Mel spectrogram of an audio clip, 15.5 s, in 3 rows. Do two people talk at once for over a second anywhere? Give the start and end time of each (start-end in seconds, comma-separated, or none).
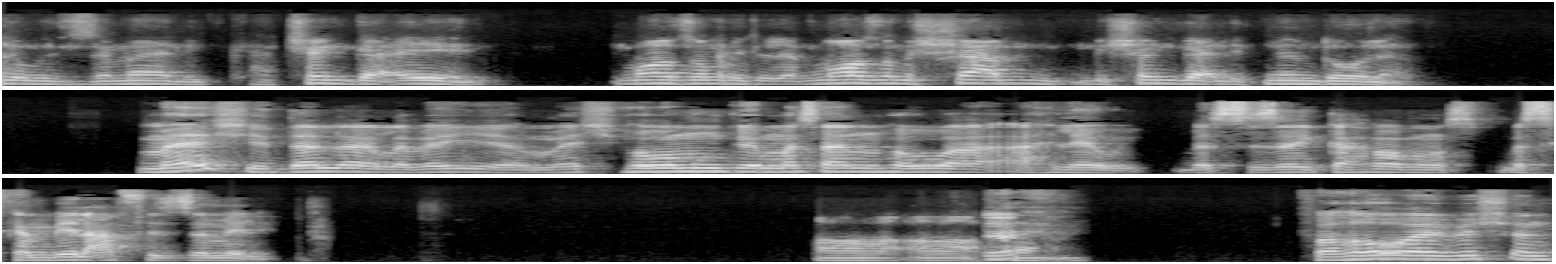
none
